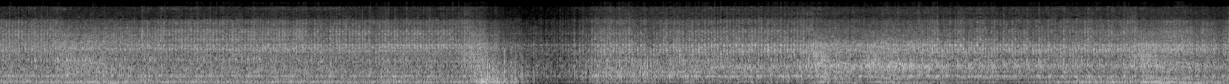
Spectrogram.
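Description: Petrol engine idling with a fast, light rattle riding over the run, about four per second; sounds like a noisy timing chain.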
